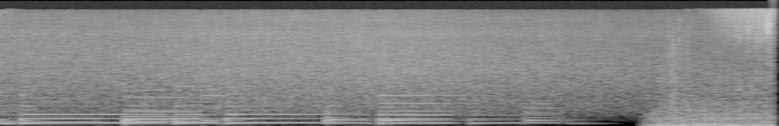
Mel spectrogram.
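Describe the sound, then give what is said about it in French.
Steady wash of surf on a beach at night beneath the stars sits under slow, ringing guitar notes as a person strums a few chords, then a louder wave surges in near the end as the music fades. No one speaks. “Et on s'allonge pour regarder les étoiles avec pour fond sonore, le bruit des vagues et quelques notes de guitare.”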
